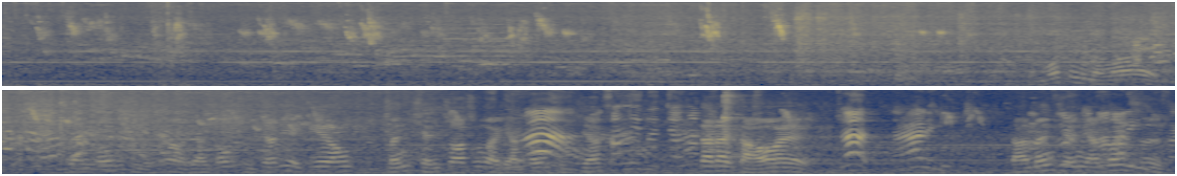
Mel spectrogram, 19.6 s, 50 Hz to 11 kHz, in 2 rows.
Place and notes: Houliao Elementary School, Fangyuan Township - Environmental sounds
Class voice, Aircraft flying through, Practice playing croquet, Birdsong, Distant machine noise, Zoom H6
Changhua County, Fangyuan Township, 頂芳巷, January 2014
